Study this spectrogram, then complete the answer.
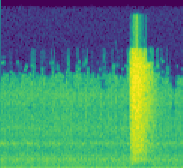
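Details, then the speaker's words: Used truck tractor diesel idling during pre-purchase inspection, air pressure building: steady idle, then a sharp quarter-second air hiss as the air dryer purges at cut-out, showing the air system working; normal air dryer purge. "right that's the bisharp or the dryer that means and the air system is working with no problems"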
